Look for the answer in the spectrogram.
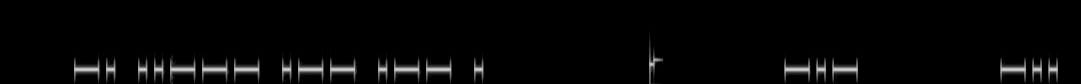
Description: Morse code, heard as a keyed tone, about 15 wpm, spaced as for 11 wpm, 700 Hz. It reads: N2WWE KD
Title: USA Call Signs - 5 Characters - 6x Character Spacing - 15wpm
